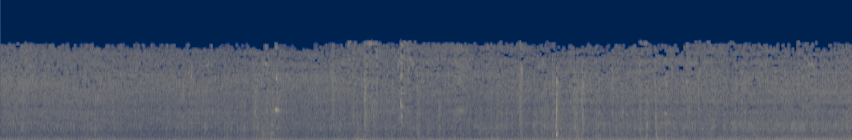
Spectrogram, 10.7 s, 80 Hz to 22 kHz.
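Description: Mitsubishi L300 pickup's engine running at low speed while driving, heard from inside the cab, with steady road noise.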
